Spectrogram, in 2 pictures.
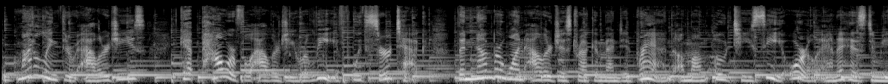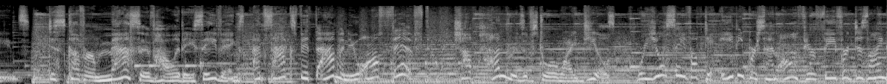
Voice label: Voice Talent Commercial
